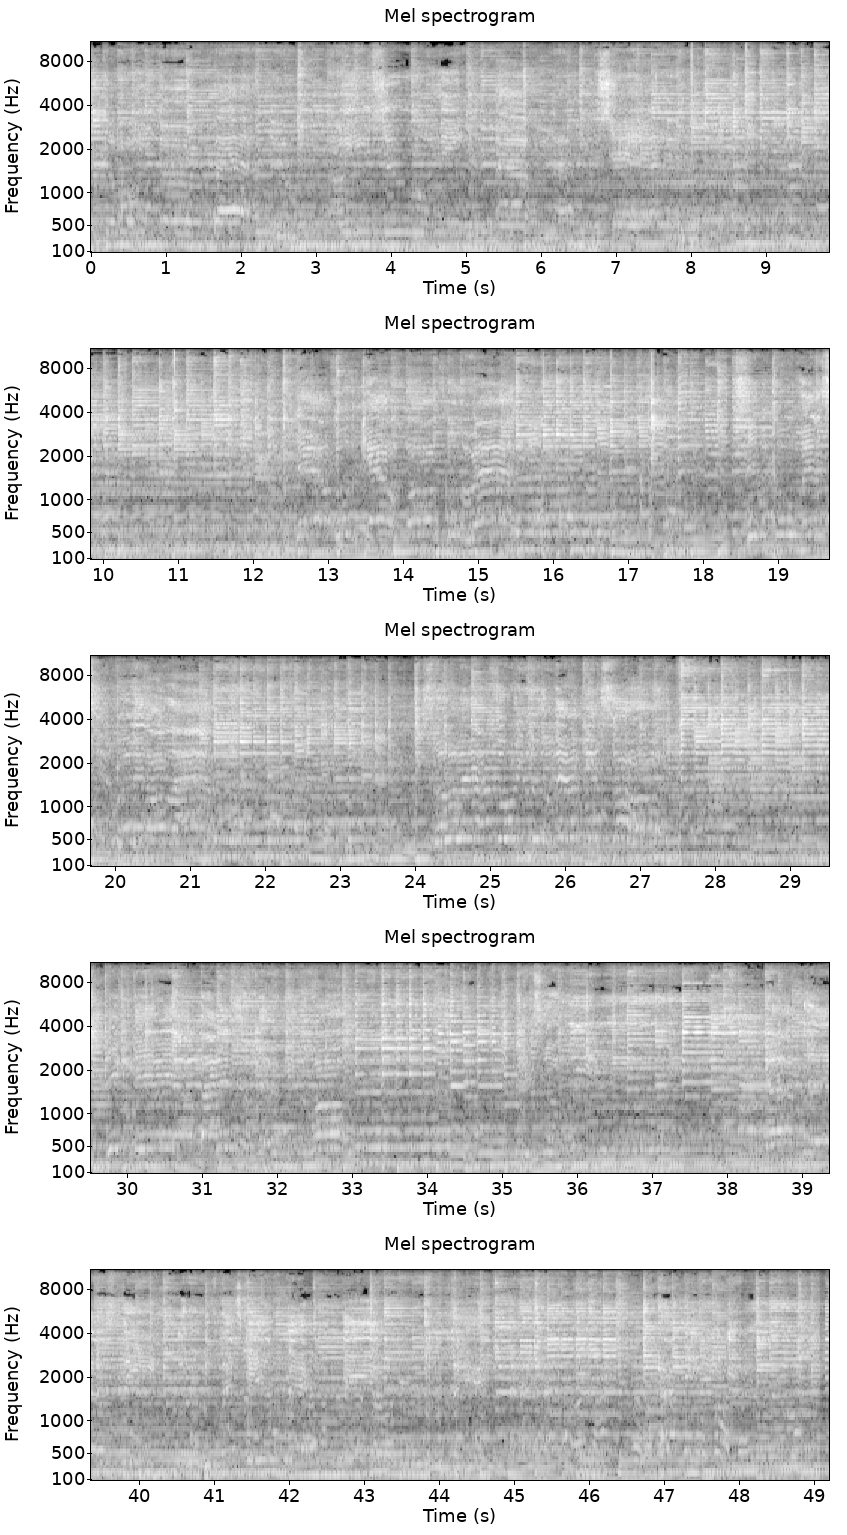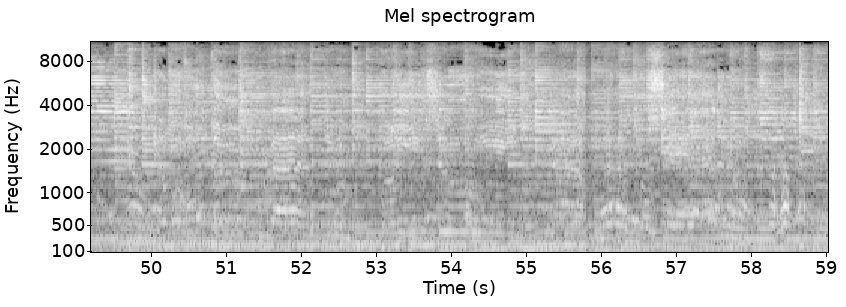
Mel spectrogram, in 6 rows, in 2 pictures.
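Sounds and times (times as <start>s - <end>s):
live band playing guitar song: 0.0s - 59.0s.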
